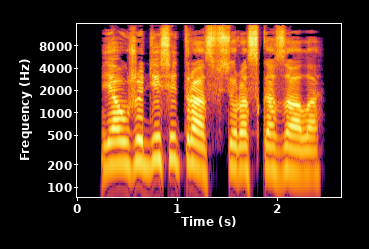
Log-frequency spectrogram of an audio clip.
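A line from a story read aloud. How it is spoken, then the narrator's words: Displeased old woman's mutter. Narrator (Russian): недовольно буркнула старуха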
